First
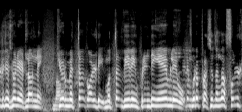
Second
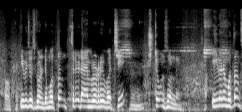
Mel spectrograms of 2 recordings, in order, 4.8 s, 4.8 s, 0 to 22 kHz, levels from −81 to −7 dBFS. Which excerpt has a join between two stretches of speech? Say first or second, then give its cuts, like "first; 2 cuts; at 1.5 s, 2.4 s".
first; 1 cut; at 3.8 s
